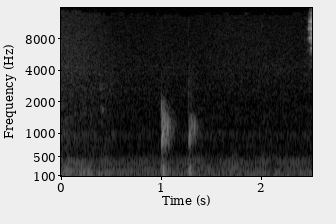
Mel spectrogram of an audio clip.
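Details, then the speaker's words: Finger-on-finger percussion of the posterior chest, striking with the opposite hand's fingers, across seven posterior areas in a respiratory exam demonstration: normal resonant percussion note. "I'm going to use my two fingers of of my opposing hands. This is my striking finger. And I'm going to tap Okay."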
